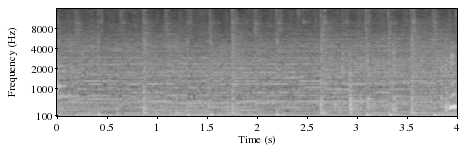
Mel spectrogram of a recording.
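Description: Faint background music over a steady low hum, with a few small knocks.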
